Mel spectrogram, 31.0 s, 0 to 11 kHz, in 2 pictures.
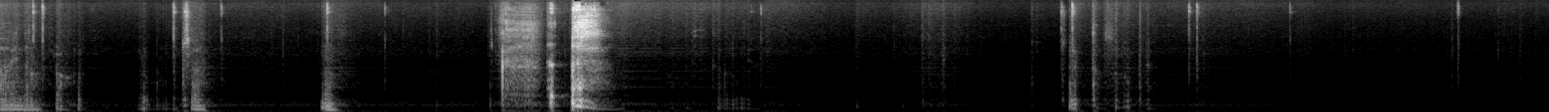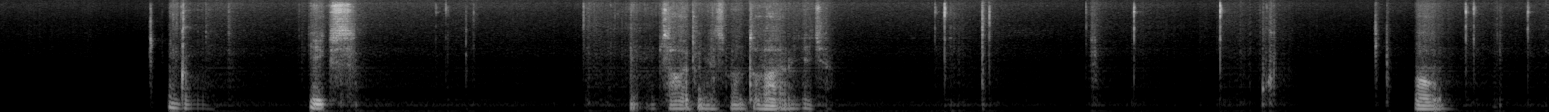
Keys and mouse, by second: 0.3 click, 1.8 click, 3.3 click, 5.9 s, 10.6-11.9 drag, 12.9-14.5 drag, 16.9 g, 20.1-21.3 middle drag, 22.4 ctrl+z, 25.3 middle click, 26.7 click, 29.2 g, 30.7 click.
